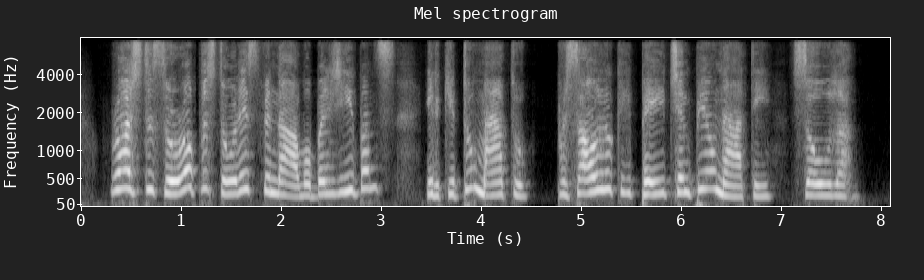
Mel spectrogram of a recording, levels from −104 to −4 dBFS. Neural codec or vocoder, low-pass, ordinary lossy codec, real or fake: codec, 16 kHz in and 24 kHz out, 0.4 kbps, LongCat-Audio-Codec, two codebook decoder; 7.2 kHz; AAC, 48 kbps; fake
